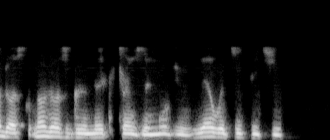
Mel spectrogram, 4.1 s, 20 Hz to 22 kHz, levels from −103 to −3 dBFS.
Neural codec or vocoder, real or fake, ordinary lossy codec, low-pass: autoencoder, 48 kHz, 32 numbers a frame, DAC-VAE, trained on Japanese speech; fake; none; 5.4 kHz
